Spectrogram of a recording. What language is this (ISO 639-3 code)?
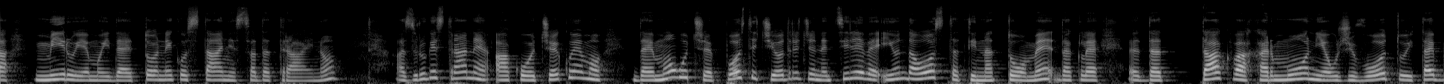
hrv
